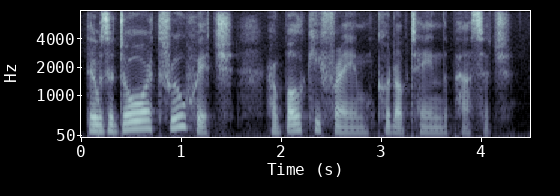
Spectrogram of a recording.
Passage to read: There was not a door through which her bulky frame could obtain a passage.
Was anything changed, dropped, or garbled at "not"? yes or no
yes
